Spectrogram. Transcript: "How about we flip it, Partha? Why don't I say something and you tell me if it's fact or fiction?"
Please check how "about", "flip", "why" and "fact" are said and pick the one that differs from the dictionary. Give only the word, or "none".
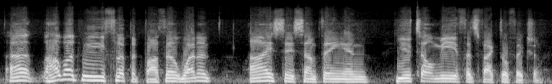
none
